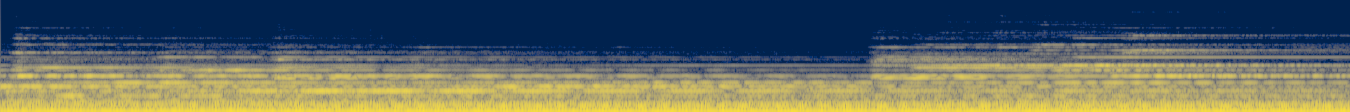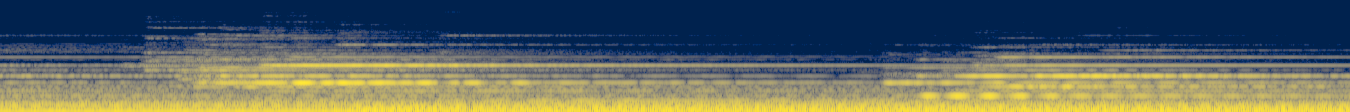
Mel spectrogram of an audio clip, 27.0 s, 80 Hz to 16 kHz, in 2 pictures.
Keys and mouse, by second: 1.6 ctrl+r, 7.5 s, 20.2 shift+middle click, 23.6 click.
